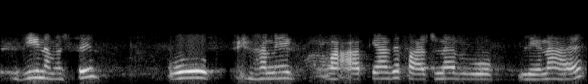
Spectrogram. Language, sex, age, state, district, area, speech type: Hindi, female, 30-45, Uttar Pradesh, Azamgarh, rural, conversation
